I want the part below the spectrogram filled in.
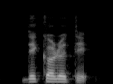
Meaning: to reveal the neck or neckline
- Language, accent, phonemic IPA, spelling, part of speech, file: French, France, /de.kɔl.te/, décolleter, verb, LL-Q150 (fra)-décolleter.wav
